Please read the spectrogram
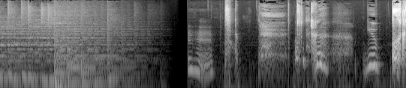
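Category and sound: human body sound, sneeze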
